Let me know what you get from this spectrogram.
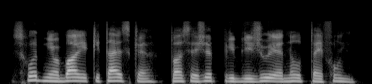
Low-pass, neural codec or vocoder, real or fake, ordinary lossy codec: none; codec, 16 kHz, 1 kbps, FreqCodec, larger model; fake; none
